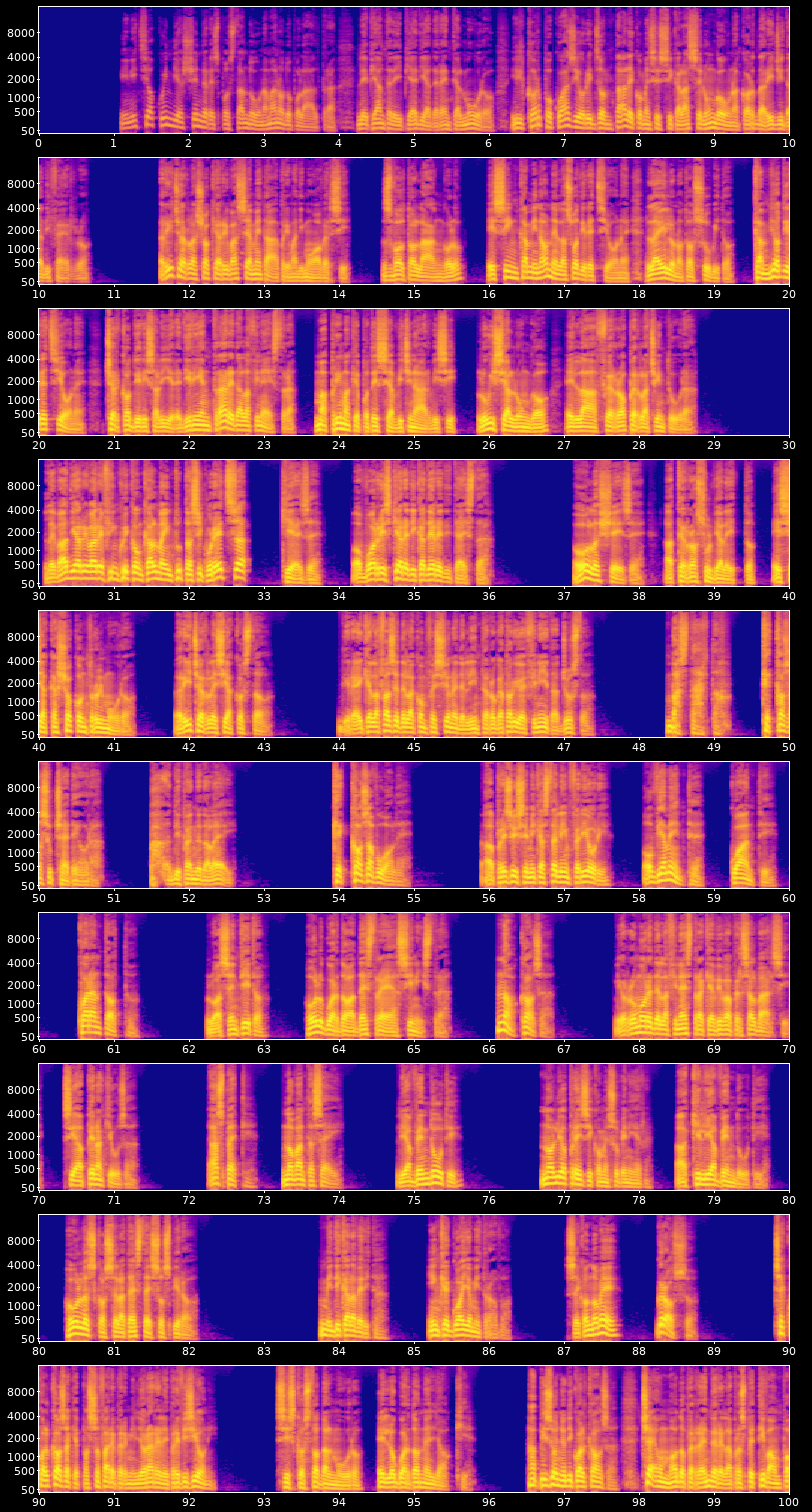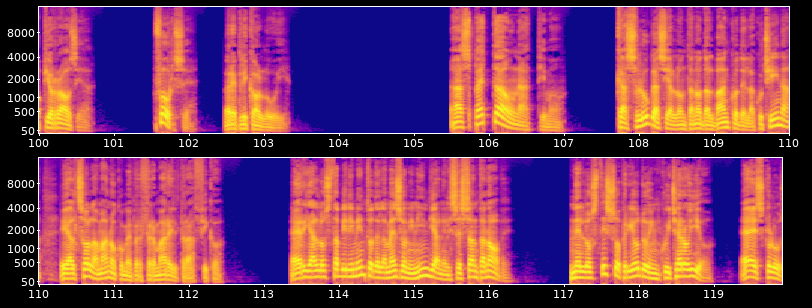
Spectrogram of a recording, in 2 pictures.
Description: "Un segreto per Jack Reacher" di Lee Child - Audiolibro digitale - AUDIOLIBRI LIQUIDI - Il Libraio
